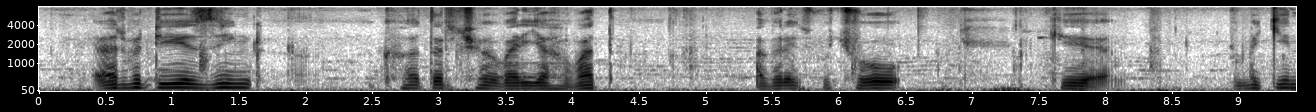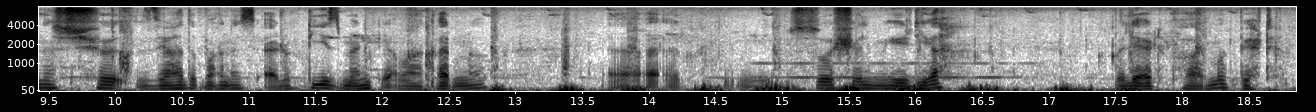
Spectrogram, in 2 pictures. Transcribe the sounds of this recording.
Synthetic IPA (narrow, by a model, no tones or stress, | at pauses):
eɖʋɐʈiːziŋɡ | kʰɐːt̪ɐɾt͡ʃʰɨʋɐɾijɐɦʋɐt̪ | ɐɡɐɾesput͡ʃʰoː | ki | ʋɐkinɐst͡ʃʰɨzjaːd̪ɐpaːnɐsḛɖʋɐʈiːzmɐnkeɐ̰mãːkɐɾnɨ | soːʃɐlmiːɖija | pleːʈfʰaːɾmɨpʲeʈʰ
